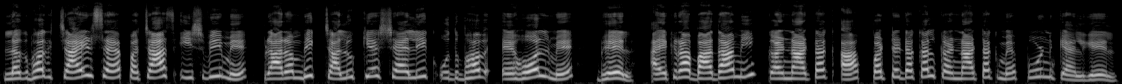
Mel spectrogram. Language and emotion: Maithili, neutral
